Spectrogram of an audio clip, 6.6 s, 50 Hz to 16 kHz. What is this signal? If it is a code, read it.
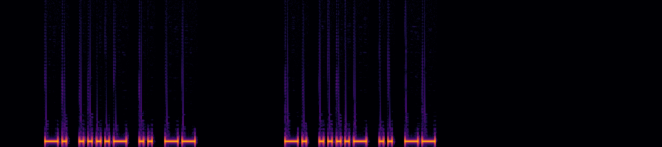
Morse code, heard as a keyed tone, about 28 wpm, 700 Hz. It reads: N4IM N4IM
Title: USA Call Signs - 4 Characters - Repeated 2x - 28wpm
